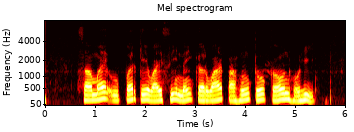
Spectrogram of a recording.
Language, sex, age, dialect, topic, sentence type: Chhattisgarhi, male, 18-24, Northern/Bhandar, banking, question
